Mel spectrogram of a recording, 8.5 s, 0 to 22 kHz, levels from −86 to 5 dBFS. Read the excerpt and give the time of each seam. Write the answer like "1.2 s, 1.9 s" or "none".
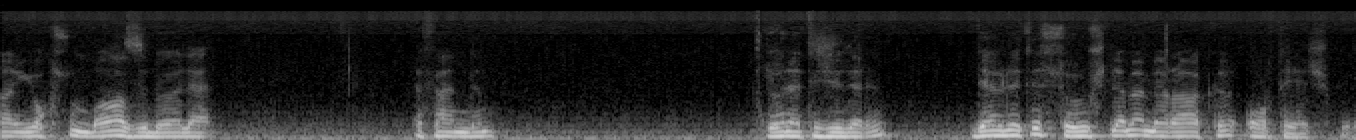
none

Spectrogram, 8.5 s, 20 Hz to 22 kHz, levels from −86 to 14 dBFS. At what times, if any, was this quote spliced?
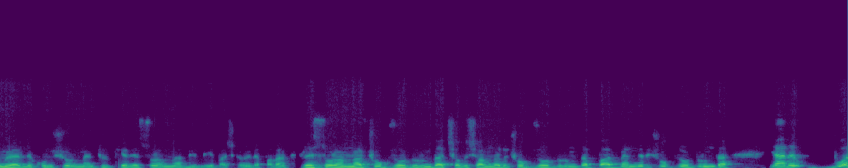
2.9 s

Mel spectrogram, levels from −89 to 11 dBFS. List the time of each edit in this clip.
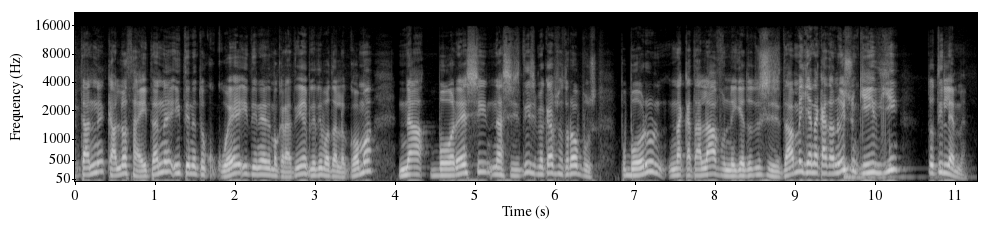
none

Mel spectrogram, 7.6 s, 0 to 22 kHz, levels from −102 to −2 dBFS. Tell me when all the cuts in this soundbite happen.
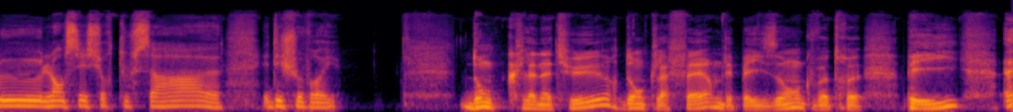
5.4 s, 6.0 s

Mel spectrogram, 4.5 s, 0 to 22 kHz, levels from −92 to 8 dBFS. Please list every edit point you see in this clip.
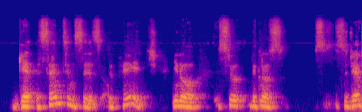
1.3 s, 2.1 s, 2.7 s, 3.2 s

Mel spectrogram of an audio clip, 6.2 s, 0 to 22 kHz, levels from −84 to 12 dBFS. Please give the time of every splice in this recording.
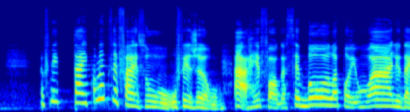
none

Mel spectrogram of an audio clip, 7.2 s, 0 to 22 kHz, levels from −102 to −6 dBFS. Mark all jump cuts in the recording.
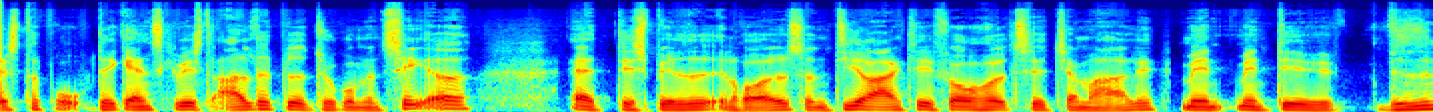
5.8 s

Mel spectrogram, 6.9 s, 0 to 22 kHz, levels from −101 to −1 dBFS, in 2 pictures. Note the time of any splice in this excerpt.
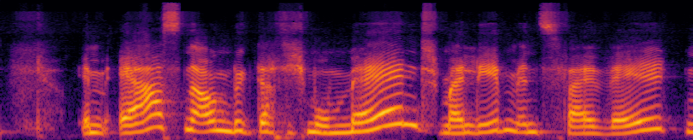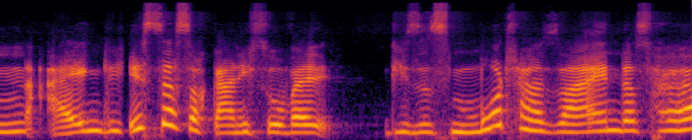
none

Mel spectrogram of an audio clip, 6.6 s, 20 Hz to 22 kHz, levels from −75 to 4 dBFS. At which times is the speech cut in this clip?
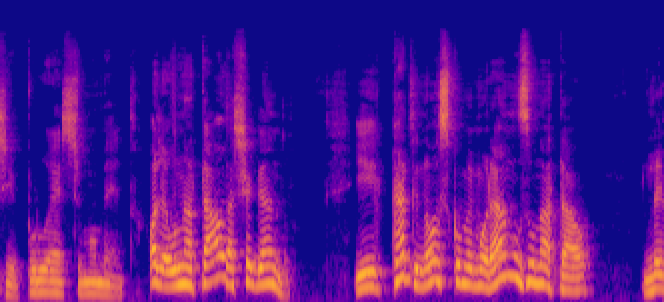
1.5 s, 2.3 s, 4.1 s

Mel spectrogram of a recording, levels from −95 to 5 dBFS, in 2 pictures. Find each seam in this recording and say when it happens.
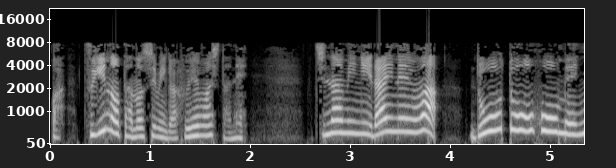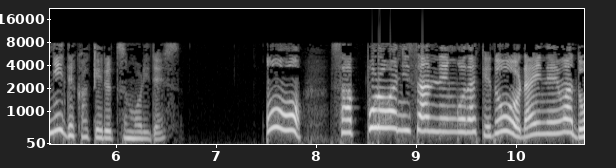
none

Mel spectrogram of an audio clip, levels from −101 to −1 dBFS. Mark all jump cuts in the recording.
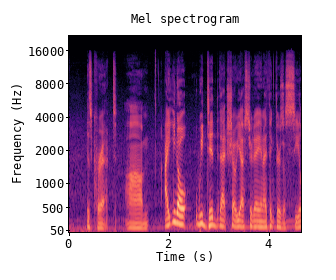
1.0 s, 2.4 s, 2.9 s

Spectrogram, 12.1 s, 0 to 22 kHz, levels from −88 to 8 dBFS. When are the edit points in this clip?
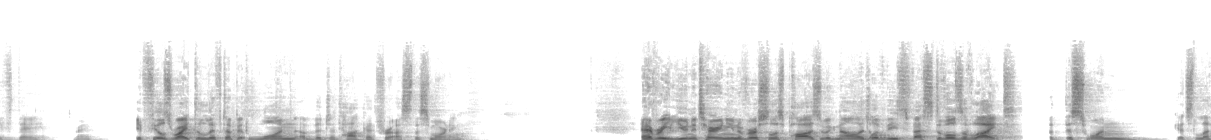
1.1 s, 2.4 s, 3.7 s, 6.7 s, 8.7 s, 10.2 s

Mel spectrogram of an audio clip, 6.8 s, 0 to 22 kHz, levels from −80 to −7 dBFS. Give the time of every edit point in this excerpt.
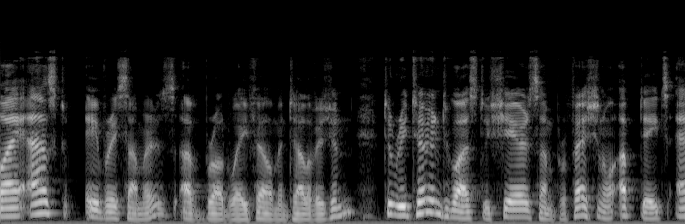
none

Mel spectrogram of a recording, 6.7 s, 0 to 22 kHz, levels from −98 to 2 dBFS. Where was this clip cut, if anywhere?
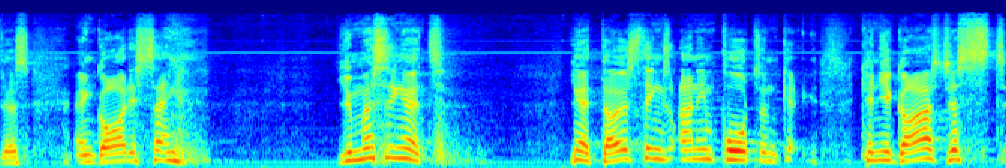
3.8 s, 4.5 s, 5.2 s

